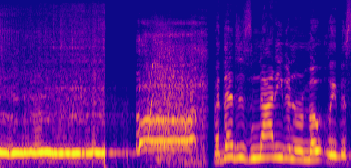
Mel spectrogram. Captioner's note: Patrick whimpering; fly buzzing; Patrick screaming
